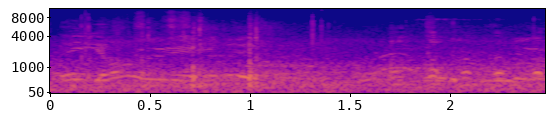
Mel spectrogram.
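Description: People talking, with one sharp knock about a second in.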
